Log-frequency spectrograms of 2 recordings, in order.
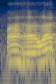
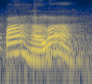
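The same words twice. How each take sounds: First: The word is said smoothly without a break. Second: The word has a break after paha. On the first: It means reward. The speaker calls it right. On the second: The meaning changes into something else. The speaker calls it wrong.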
